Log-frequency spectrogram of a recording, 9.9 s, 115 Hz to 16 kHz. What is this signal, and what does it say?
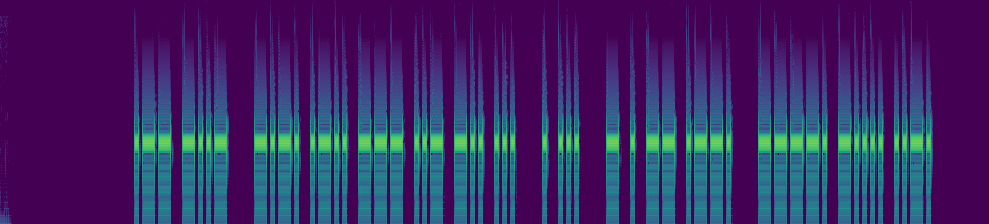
Morse code, heard as a keyed tone, about 30 wpm, 700 Hz. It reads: WX CLOUDS ES TEMP 96F
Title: Practice QSO - Exchange 2 - Info - 30wpm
